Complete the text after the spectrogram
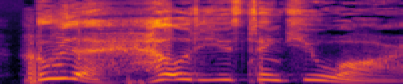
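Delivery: screamed high and loud in rage; furious shout. Acted. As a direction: yell it at the intruder, full fury. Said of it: "I shout".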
